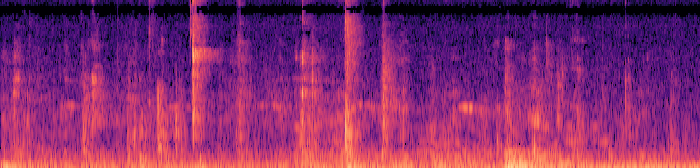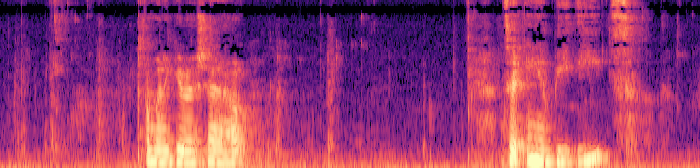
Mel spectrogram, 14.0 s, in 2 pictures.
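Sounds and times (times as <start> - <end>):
chewing with mouth closed: 0.0 - 8.6, 9.4 - 11.9.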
